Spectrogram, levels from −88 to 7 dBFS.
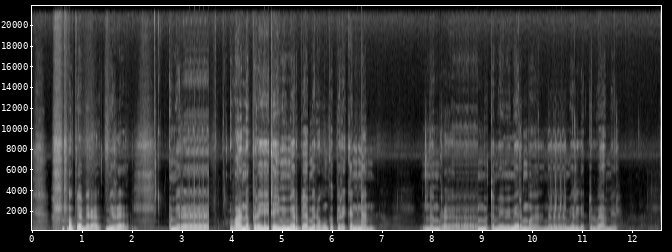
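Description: A stutter at 0.65, 3.16, 4.64, 6.50, 8.55 and 10.40 s: each is a repeated buffer, where a 93 ms slice (fitting a 4096-sample buffer) replays when fresh audio arrives late. It replays once at 0.65, 4.64 and 6.50 s, three times at 10.40 s, and four times at 3.16 and 8.55 s, with a hard join at each repeat, and the sound skips ahead afterward.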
